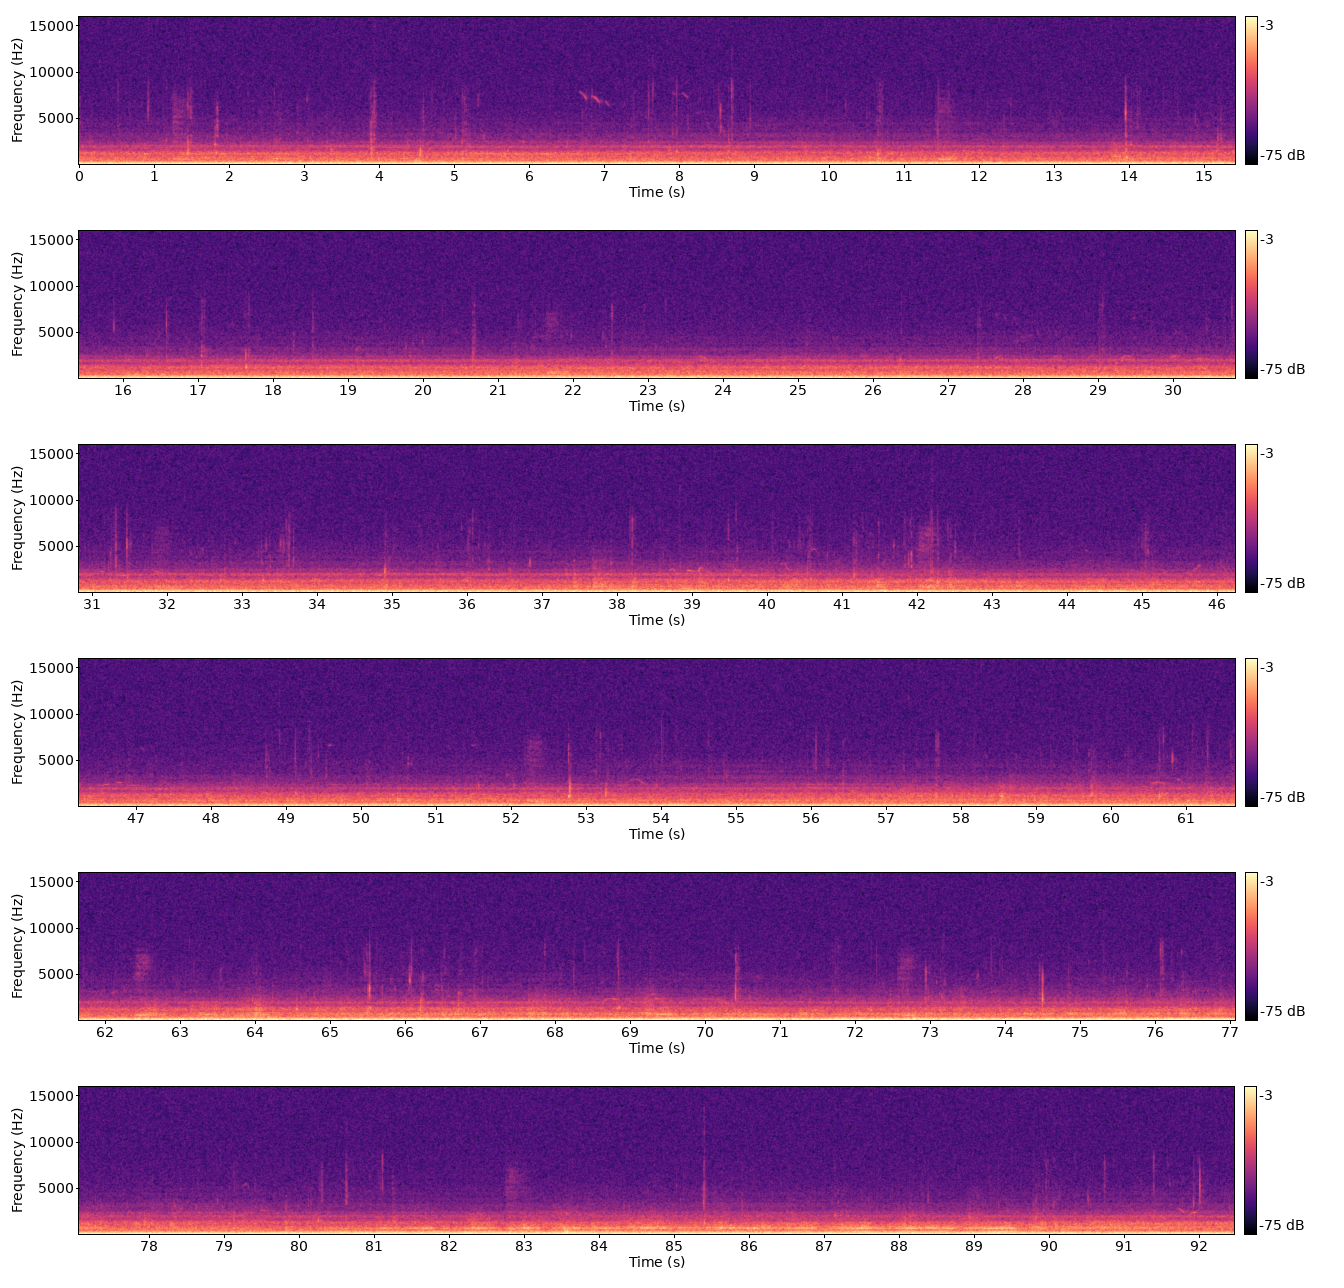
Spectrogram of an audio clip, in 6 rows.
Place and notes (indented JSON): {
  "title": "lemmer, vuurtorenweg: parkplatz - the city, the country & me: parking area vis-à-vis of a concrete factory",
  "date": "2011-06-20 19:33:00",
  "description": "noise of the concrete factory, carillon, lapping waves, birds\nthe city, the country & me: june 20, 2011",
  "latitude": "52.84",
  "longitude": "5.71",
  "altitude": "4",
  "timezone": "Europe/Amsterdam"
}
